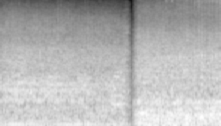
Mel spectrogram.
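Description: Go-kart engines running loud on the track, in two clips with a sharp cut about a second in.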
